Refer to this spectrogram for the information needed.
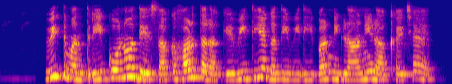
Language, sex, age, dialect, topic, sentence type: Maithili, female, 25-30, Eastern / Thethi, banking, statement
